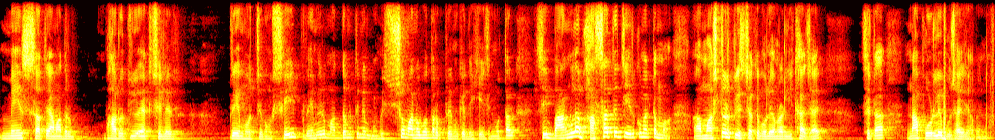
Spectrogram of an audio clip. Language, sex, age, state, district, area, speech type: Bengali, male, 18-30, West Bengal, Purulia, rural, spontaneous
